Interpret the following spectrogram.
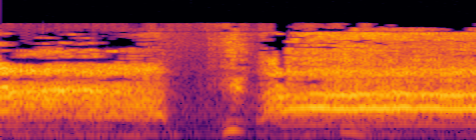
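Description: A person screaming twice in long, high-pitched wailing cries: a short one first, then a longer held one starting just over a second in.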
